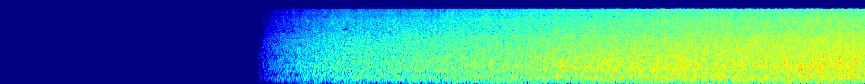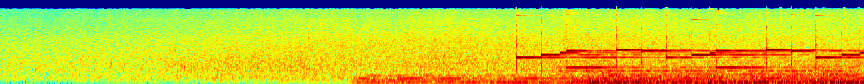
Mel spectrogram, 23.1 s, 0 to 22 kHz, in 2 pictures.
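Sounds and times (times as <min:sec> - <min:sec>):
steady rushing hiss: 0:12.8 - 0:23.0.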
